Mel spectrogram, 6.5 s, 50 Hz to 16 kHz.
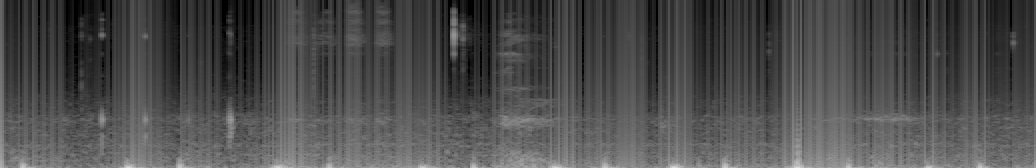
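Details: ASMR heartbeat recording for sleep: steady, regular, low lub-dub thumps at about 65 beats a minute with faint background rustling, a normal heartbeat.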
